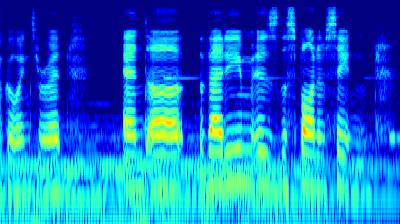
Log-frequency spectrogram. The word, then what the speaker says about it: Vadim: I think uh you're supposed to pronounce Vadim with like a more emphasis on the I.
